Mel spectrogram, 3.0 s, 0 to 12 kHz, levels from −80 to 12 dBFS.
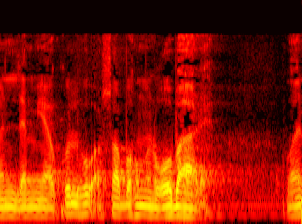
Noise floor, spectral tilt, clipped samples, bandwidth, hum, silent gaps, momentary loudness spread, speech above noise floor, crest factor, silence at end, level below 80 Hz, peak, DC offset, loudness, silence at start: -43 dBFS; -7 dB/octave; under 0.1%; 7.8 kHz; none; none; 8 LU; 27 dB; 16 dB; 0 s; -52 dBFS; -2 dBFS; under 0.1%; -17 LUFS; 0 s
